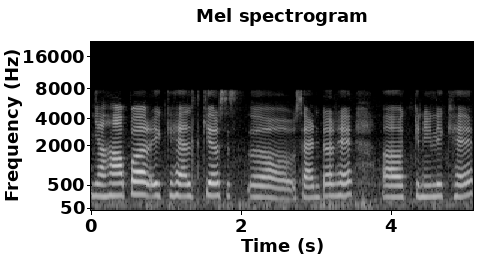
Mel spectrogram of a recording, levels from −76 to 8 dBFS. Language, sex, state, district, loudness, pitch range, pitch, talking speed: Hindi, female, Chhattisgarh, Bilaspur, -17 LUFS, 250-275 Hz, 265 Hz, 155 wpm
